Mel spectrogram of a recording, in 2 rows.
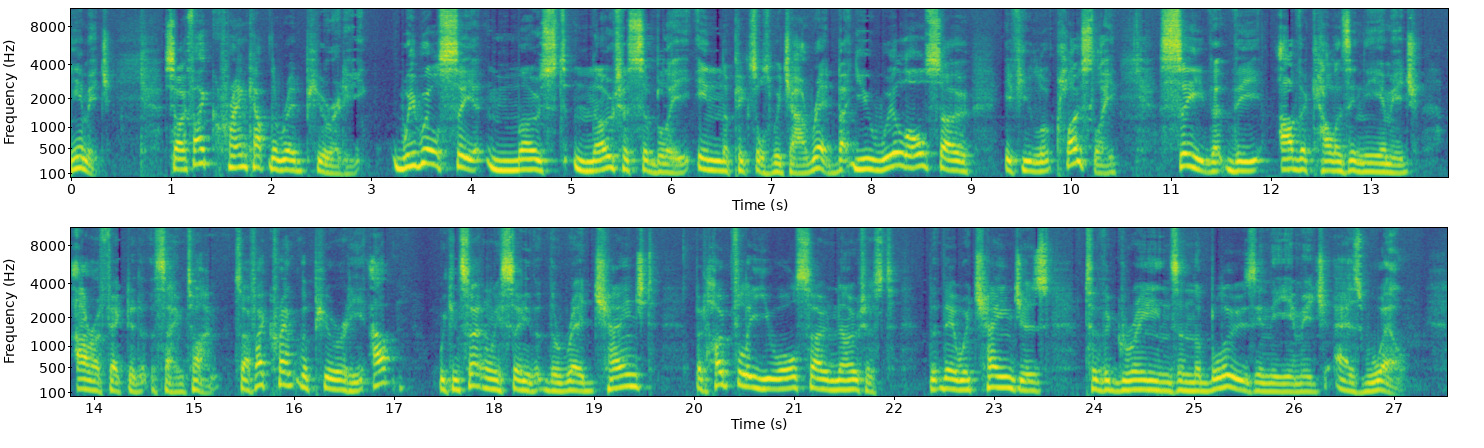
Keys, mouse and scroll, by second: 15.6-17.2 drag, 17.2-19.9 scroll up 2, 19.9-27.5 drag.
